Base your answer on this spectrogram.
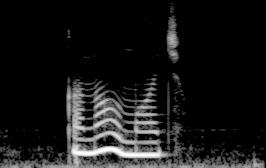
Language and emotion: Russian, sad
